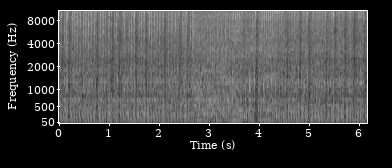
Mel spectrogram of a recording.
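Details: 1974 Fiat 500 engine, before repair: loud uneven beat with stumbles and popping, firing never settling into a steady rhythm; rough running (ruckelt, knallt) from misadjusted ignition points and wrong spark plugs, with a loose distributor cap.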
